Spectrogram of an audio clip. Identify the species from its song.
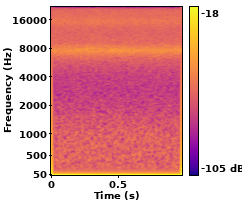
Pholidoptera griseoaptera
